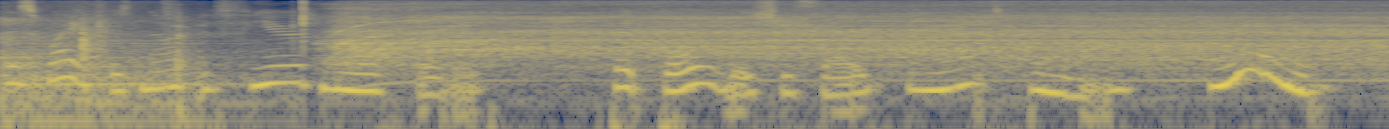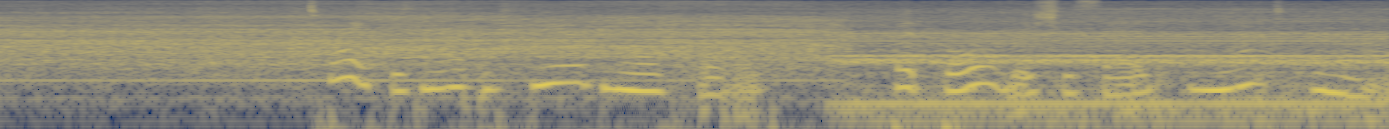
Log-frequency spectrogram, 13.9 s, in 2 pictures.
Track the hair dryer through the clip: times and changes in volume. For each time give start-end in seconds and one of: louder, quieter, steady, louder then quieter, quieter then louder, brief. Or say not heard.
0.0-13.8 steady.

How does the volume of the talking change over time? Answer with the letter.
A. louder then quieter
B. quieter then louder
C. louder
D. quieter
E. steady
E.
